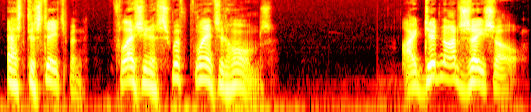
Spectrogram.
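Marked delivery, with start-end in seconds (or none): 4.0-5.2 imperturbable. A narrator's reading. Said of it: "said Holmes, imperturbably".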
